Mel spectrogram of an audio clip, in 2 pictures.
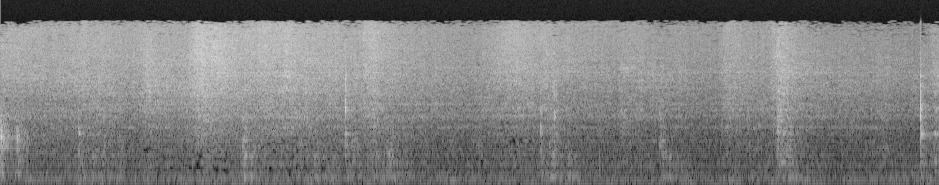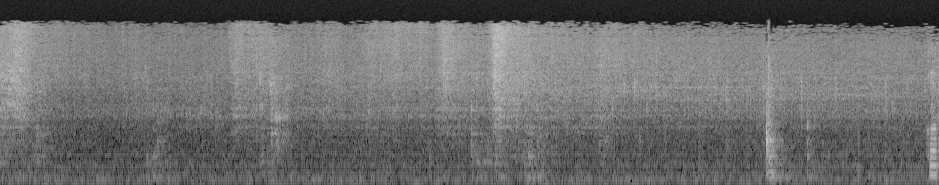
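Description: Squid pieces frying in spiced masala in a pot, sizzling while a spatula stirs and scrapes through them with scattered clicks. The sizzle slowly dies down.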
